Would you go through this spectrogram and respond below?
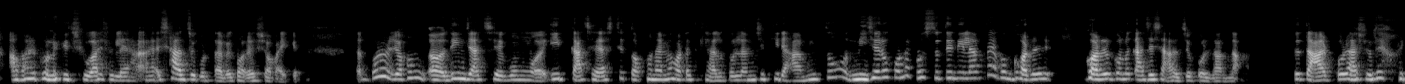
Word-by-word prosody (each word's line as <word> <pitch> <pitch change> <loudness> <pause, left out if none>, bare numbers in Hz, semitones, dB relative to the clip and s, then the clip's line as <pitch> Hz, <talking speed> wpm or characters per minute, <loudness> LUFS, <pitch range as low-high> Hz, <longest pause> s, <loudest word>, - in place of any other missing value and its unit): আমার 220 +5 +2
কোন 225 -4 +4
কিছু 225 -1 -3
আসলে 215 -5 -4
আ - - -11
হ্যাঁ 200 - -6
সাহায্য 225 -1 +3
করতে 185 -2 -8
হবে 160 0 -2
ঘরের 165 +2 -3
সবাইকে। - - -8 0.6
তারপর 265 +9 -5 0.2
যখন 295 +6 -2 0.2
আ - - +8 0.2
দিন 265 0 +4
যাচ্ছে 210 +2 0
এবং 210 +2 -4 0.2
আ - - +1 0.2
ঈদ 250 - -2
কাছে 235 -3 +1
আসছে, 210 +7 -10
তখন 210 +3 -1
আমি 225 +3 0
হঠাৎ 215 0 -2
খেয়াল 175 -4 -4
করলাম 195 +1 -4
যে, 235 - -2
"কি 255 - -9
রে! - - -1
আমি 210 +7 -2
তো 320 - -5 0.3
নিজেরও 305 +8 +5
কোনো 315 - -3
প্রস্তুতি 300 -2 -4
নিলাম 285 +1 -2
না - - -6
এবং 300 - -2
ঘরের 235 +1 +3 0.4
ঘরের 240 +1 +8
কোন 255 - -1
কাজে 215 +1 +4
সাহায্য 165 +1 -2
করলাম 155 -2 -4
না।" - - -2 0.5
তো 245 - -1
তারপর 200 +6 +5
আসলে 240 +4 0
হয় 255 - -6
225 Hz, 205 wpm, -23 LUFS, 200-255 Hz, 0.6 s, আ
